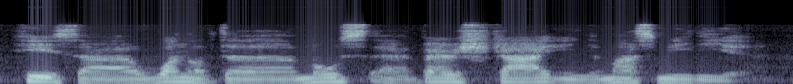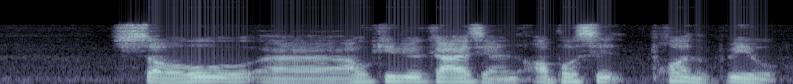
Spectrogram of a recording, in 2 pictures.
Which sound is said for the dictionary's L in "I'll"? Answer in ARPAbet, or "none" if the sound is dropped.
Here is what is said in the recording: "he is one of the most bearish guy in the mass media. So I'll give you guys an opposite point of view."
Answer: W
